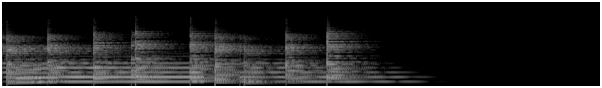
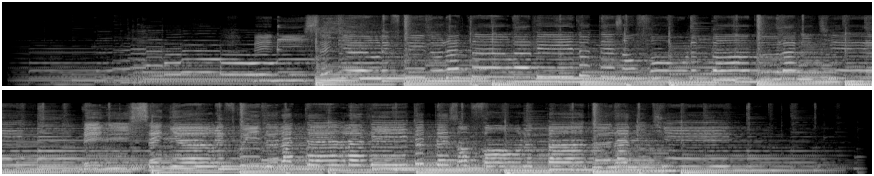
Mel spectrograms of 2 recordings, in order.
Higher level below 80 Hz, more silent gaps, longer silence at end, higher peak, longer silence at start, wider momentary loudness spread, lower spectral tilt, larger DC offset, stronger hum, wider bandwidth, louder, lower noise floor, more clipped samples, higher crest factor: second, -70 dBFS vs -26 dBFS; neither; first, 1.8 s vs 0.35 s; second, -12 dBFS vs 0 dBFS; second, 0 s vs 0.25 s; first, 14 LU vs 11 LU; about the same, -4.5 dB/octave vs -5.5 dB/octave; neither; neither; about the same, 11.5 kHz vs 11.5 kHz; second, -31 LUFS vs -16 LUFS; first, -61 dBFS vs -41 dBFS; neither; first, 22 dB vs 16 dB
